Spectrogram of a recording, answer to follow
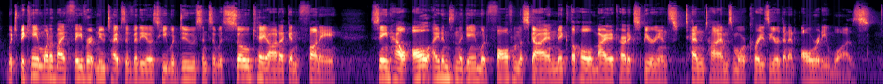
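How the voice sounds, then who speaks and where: A man with an ordinary speaking voice talks at medium pitch. His pace is moderate and his intonation fairly even. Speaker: YouTube content creator. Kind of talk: scripted personal story read to camera.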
